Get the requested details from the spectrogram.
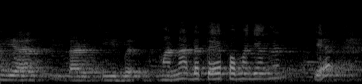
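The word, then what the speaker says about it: يحتسب: Barang ibu tadi bacanya tasib enggak panjang ibu la yahtasib.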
